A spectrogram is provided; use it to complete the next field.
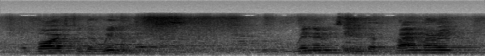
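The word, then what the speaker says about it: Houyhnhnms: Winhams is the primary pronunciation of the word. Some also call it Hounams. Alright? But Winhams is the primary pronunciation.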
